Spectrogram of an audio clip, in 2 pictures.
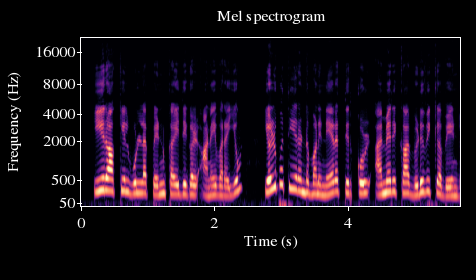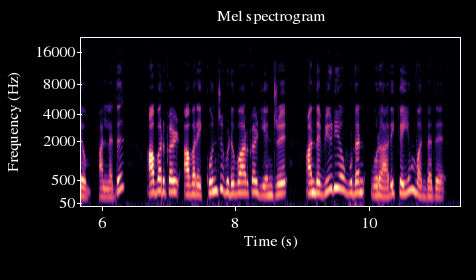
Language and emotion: Tamil, neutral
